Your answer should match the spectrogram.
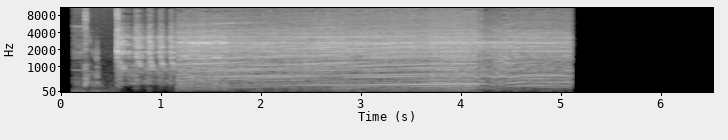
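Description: A motorcycle engine cranking and catching about half a second in, then running with its pitch slowly rising, dipping briefly and picking up again before the sound cuts off suddenly about five seconds in.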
